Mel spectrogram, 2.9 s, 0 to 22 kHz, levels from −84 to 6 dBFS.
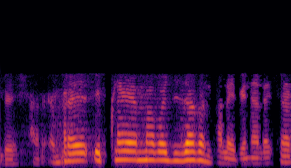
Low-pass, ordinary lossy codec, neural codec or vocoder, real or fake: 3.6 kHz; AAC, 16 kbps; none; real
